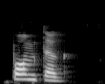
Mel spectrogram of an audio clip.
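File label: "помтӧг", Komi, female; kpv audio dict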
